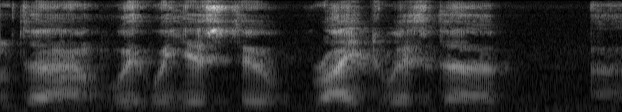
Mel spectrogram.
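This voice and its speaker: Noticeable background noise sits behind the voice. The speaker talks with a French accent. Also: man. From France. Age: 50s. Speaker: interviewee. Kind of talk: interview. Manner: halting, frequent repetitions.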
